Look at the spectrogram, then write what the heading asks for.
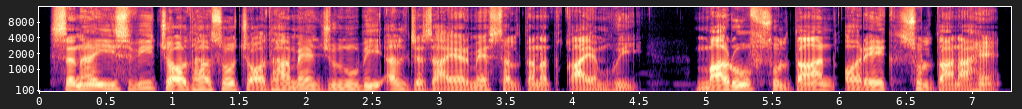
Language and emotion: Urdu, neutral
